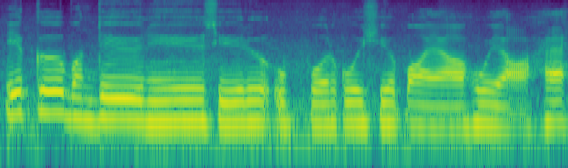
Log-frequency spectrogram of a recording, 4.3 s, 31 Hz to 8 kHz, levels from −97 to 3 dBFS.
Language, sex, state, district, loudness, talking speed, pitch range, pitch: Punjabi, male, Punjab, Kapurthala, -12 LUFS, 125 wpm, 135-150 Hz, 140 Hz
